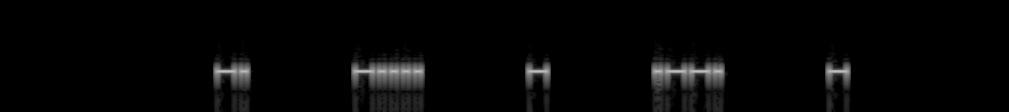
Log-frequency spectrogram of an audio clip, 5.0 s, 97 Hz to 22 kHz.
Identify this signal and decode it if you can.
Morse code, heard as a keyed tone, about 38 wpm, spaced as for 14 wpm, 700 Hz. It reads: N6TPT
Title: USA Call Signs - 6x Character Spacing - 40wpm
